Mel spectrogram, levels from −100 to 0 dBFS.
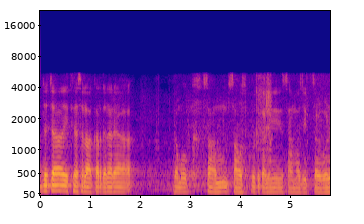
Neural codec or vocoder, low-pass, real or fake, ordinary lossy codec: none; 5.4 kHz; real; AAC, 48 kbps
